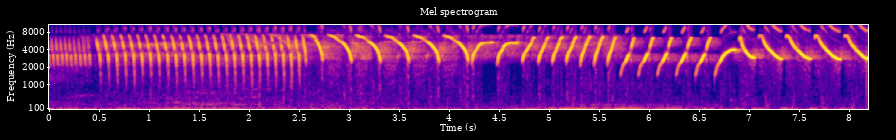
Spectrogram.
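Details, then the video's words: Canary in full song, played as a training lure for young birds: a long rapid roll of repeated rising and falling whistled sweeps, very loud and continuous, changing speed midway. "Kenari gacor NGEROL PANJANG cocok untuk PANCINGAN KENARI PAUD"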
